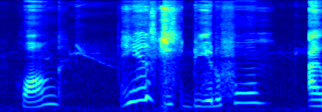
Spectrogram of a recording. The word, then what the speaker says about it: Huang: 10 or 11 uh his name is Andrew Wong that's Andrew and then his last name is spelled I think it's h u a n g Wong he is just beautiful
